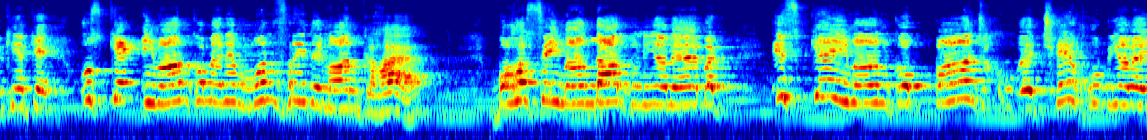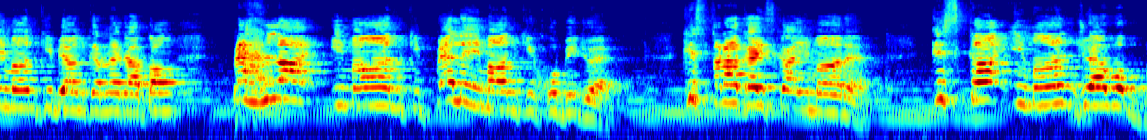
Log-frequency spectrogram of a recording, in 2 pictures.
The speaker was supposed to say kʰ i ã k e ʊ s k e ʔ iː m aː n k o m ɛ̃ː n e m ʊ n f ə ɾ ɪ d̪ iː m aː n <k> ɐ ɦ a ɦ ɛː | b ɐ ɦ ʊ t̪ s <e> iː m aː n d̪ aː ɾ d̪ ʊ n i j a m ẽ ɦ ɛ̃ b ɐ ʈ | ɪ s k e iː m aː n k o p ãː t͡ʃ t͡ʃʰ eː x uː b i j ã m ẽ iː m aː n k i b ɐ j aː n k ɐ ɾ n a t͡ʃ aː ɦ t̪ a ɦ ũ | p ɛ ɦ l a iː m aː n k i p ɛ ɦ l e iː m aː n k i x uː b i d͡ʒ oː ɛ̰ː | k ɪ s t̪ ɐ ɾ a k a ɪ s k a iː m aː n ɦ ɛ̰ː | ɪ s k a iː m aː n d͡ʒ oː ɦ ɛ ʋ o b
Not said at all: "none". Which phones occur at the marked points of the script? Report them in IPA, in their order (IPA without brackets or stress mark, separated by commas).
k, e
